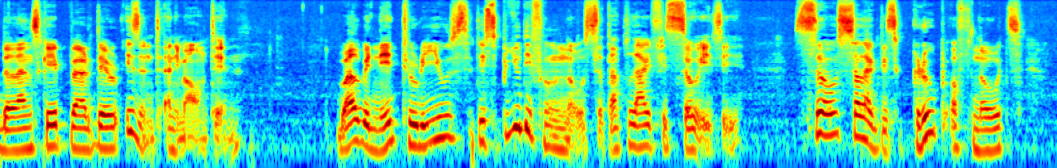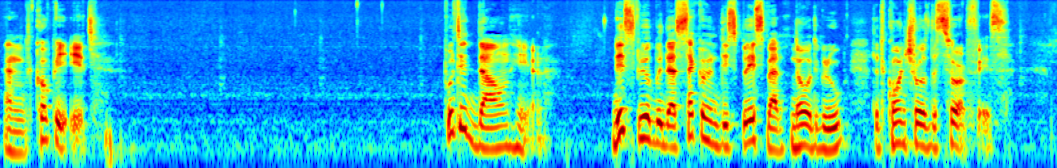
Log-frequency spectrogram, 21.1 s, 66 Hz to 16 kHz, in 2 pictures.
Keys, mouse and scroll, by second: 9.5 shift+d, 11.8 click, 13.0 Delete, 15.7 shift+d, 18.0 g.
